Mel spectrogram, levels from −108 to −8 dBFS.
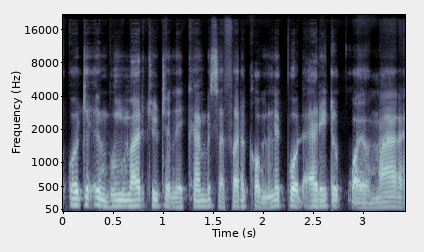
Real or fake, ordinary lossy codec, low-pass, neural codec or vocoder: fake; none; none; codec, 44.1 kHz, 2.6 kbps, SNAC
